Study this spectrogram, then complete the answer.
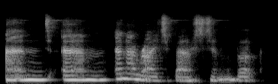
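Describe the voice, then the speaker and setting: Brief: guest author, woman, husky voice, mid pitch, reflective storyteller who restarts often. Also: normal speed, poor audio. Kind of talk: casual panel discussion.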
